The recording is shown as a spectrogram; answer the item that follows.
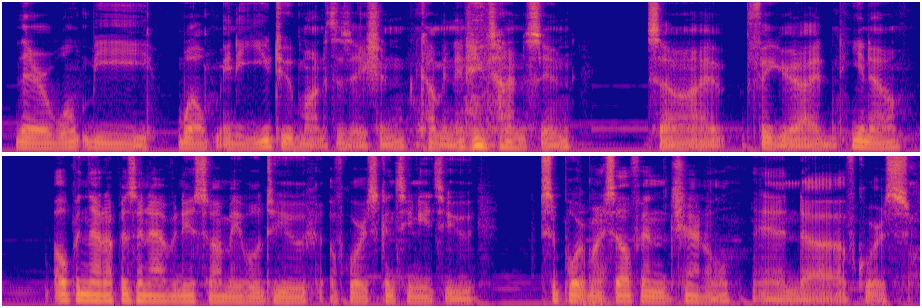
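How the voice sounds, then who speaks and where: A man's voice: lowish voice, vocal fry, slightly rough. A man speaking as an audio creator, chatting casually and earnestly to his listeners in a rambling, informal way.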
